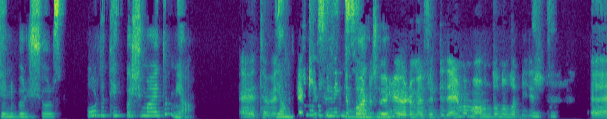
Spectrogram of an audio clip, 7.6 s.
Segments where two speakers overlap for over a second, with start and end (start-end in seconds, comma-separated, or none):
3.4-4.8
